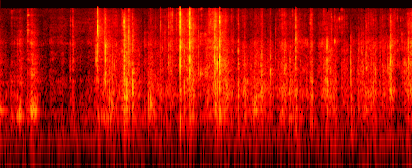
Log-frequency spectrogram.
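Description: Crinkling of a plastic snack bag of habanero ring chips being handled, a run of quick crackles starting about a second in.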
